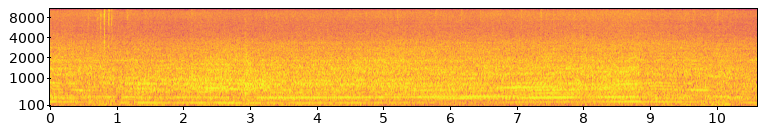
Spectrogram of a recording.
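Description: Suzuki Swift Sport's four-cylinder engine pulling steadily at speed, heard from inside the cabin over tyre and wind noise, with a nearly level engine note; the sound eases slightly near the end.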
